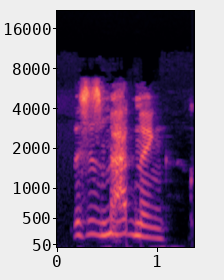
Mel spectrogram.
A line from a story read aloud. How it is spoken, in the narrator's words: cried Nayland Smith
